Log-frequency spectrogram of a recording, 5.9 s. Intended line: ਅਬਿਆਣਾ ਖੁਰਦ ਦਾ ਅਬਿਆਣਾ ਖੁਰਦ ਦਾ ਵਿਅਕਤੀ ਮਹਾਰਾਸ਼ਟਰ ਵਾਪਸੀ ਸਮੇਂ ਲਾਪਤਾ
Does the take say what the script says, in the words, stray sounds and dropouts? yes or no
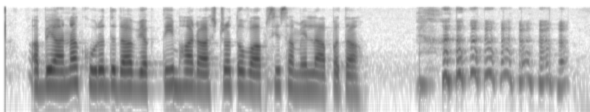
no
